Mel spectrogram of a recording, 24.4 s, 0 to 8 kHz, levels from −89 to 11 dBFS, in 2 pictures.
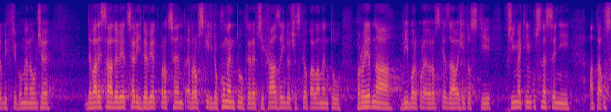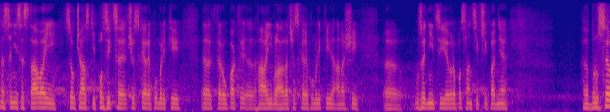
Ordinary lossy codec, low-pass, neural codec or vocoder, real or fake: AAC, 32 kbps; 7.2 kHz; autoencoder, 48 kHz, 32 numbers a frame, DAC-VAE, trained on Japanese speech; fake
